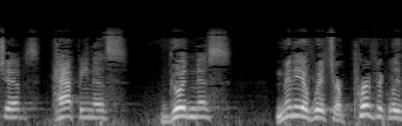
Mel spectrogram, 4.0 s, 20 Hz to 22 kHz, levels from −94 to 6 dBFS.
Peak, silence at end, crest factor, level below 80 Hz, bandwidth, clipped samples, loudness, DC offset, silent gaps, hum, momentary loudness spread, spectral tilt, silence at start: -4 dBFS; 0 s; 18 dB; -54 dBFS; 8.8 kHz; under 0.1%; -20 LUFS; under 0.1%; none; none; 18 LU; -6 dB/octave; 0 s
